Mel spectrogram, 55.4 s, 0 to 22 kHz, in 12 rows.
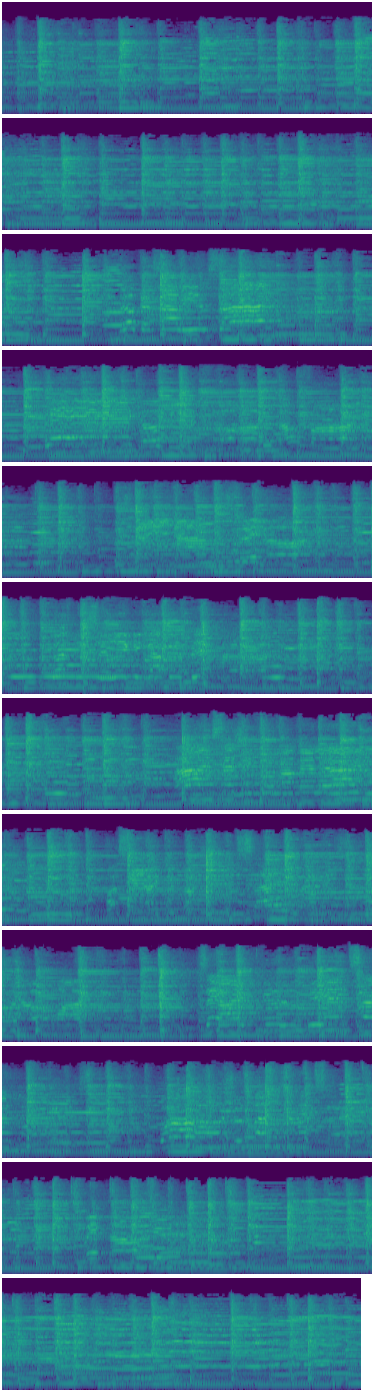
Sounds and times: Violin, fiddle: 0.0 - 55.3.

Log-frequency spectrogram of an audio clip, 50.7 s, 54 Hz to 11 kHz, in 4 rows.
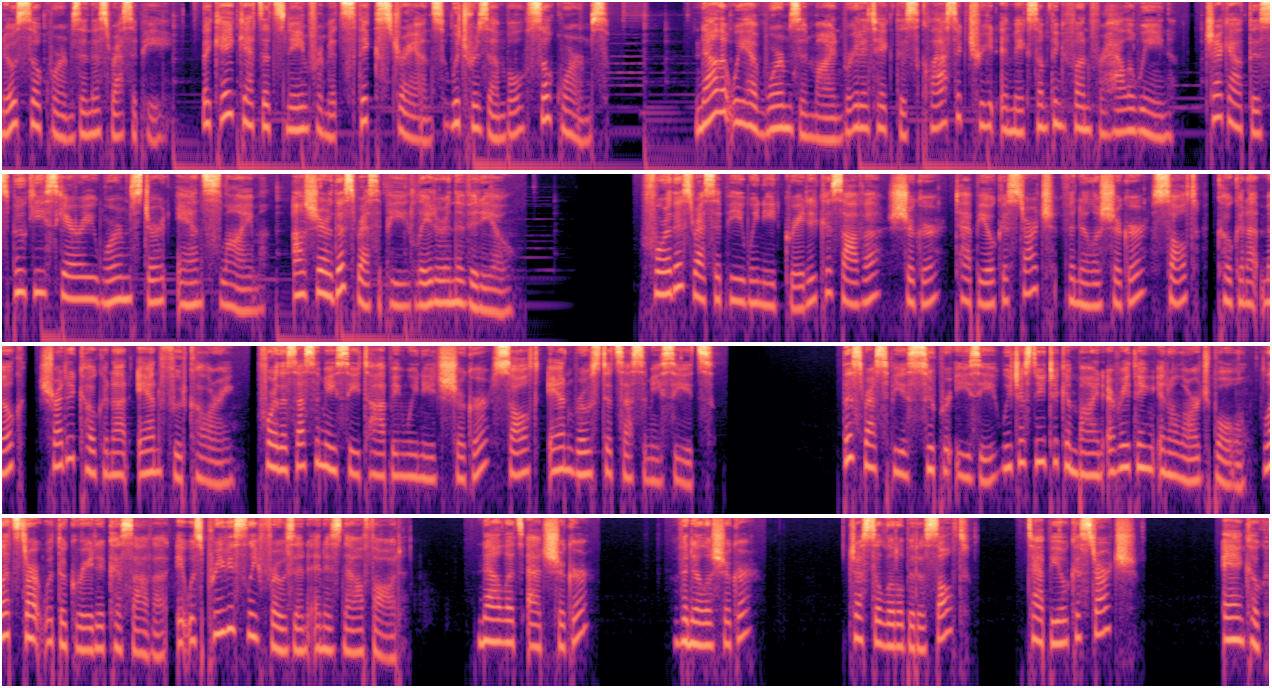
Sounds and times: Speech: 0.0 - 6.1, 7.0 - 17.9, 19.1 - 32.5, 33.8 - 42.2, 42.8 - 44.0, 44.8 - 45.7, 46.5 - 49.5, 50.3 - 50.7.

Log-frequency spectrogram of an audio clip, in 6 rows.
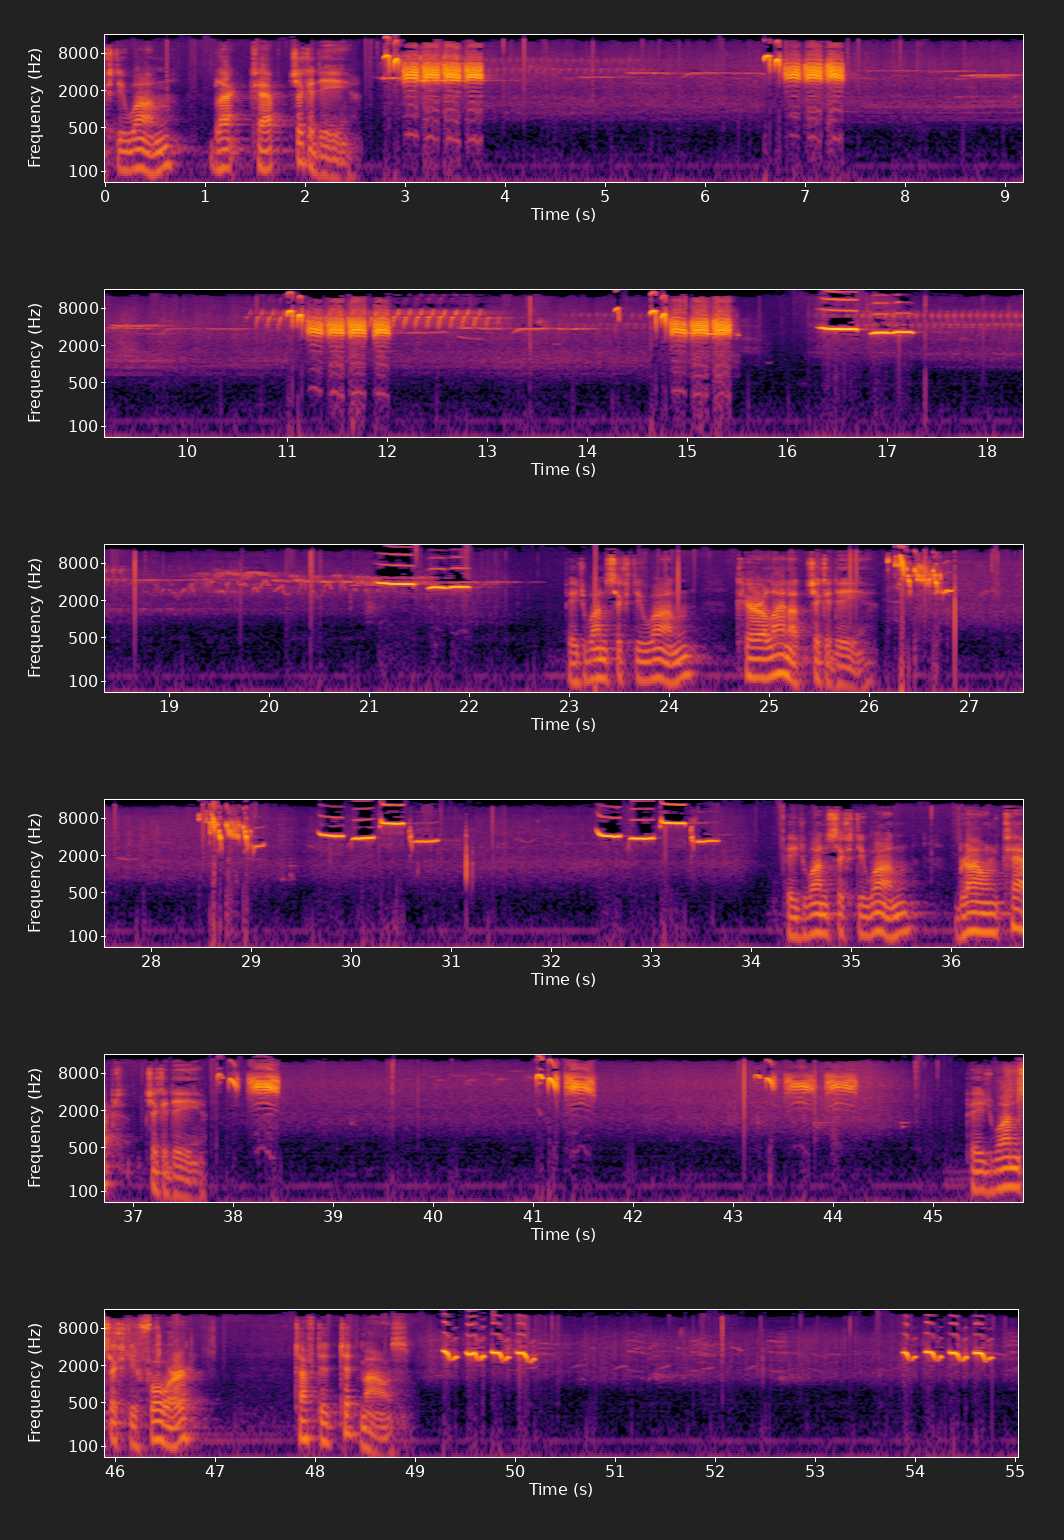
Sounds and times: Chirp, tweet: 2.6 - 4.0, 4.7 - 15.5, 16.3 - 22.8, 26.2 - 27.9, 28.5 - 30.9, 31.6 - 33.7, 37.8 - 38.5, 40.1 - 41.6, 43.2 - 44.2, 49.3 - 55.0.

